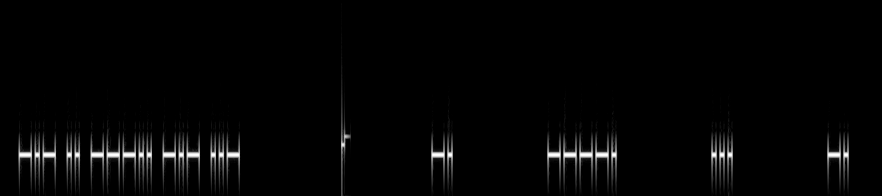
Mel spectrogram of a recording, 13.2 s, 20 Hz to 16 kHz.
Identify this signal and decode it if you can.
Morse code, heard as a keyed tone, about 20 wpm, spaced as for 9 wpm, 700 Hz. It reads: KI8KU N9SN
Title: USA Call Signs - 8x Character Spacing - 20wpm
